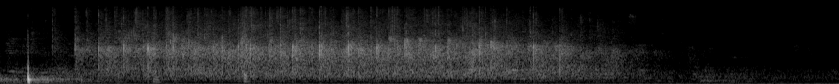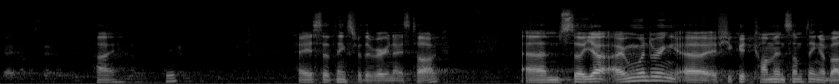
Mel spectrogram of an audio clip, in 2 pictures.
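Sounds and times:
audience applause: 0.0s - 6.7s
speech: 11.5s - 12.9s, 13.6s - 16.7s.

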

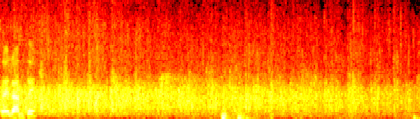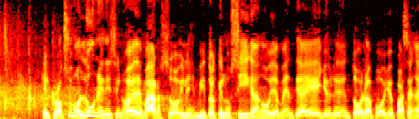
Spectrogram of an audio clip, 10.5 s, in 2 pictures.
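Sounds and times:
speech: 0.0s - 0.6s, 2.8s - 3.2s, 5.8s - 10.4s
audience applause: 0.0s - 6.2s.

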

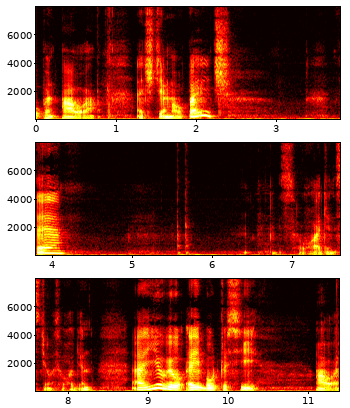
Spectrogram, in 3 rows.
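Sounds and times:
speech: 0.0s - 2.5s, 3.8s - 4.3s, 6.8s - 10.5s, 11.1s - 11.3s
mouse clicks refreshing a page: 5.5s - 5.8s.

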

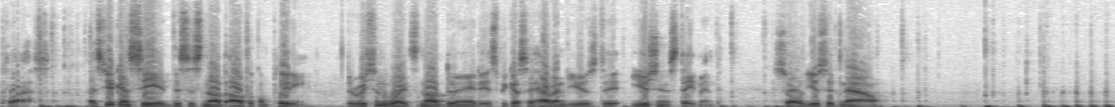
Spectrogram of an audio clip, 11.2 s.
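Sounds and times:
speech: 0.1s - 8.9s
code being typed on a computer keyboard: 0.3s - 1.1s, 7.2s - 11.1s.

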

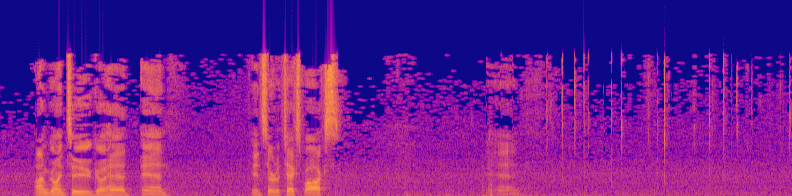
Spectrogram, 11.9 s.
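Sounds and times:
speech: 0.5s - 2.6s, 3.8s - 5.1s
typing on a computer keyboard into a slide's text box: 8.2s - 11.8s.

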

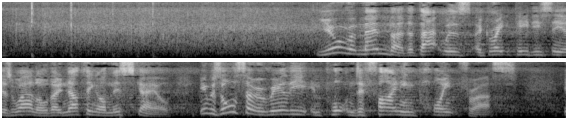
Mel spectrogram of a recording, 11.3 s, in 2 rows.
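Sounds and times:
audience applause: 0.0s - 4.2s
speech: 3.1s - 11.2s.

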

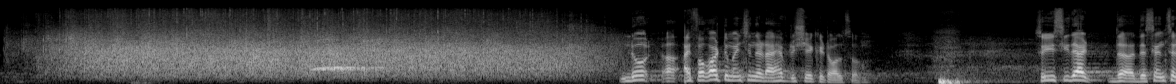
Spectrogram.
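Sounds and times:
audience clapping very hard: 0.0s - 6.3s
speech: 6.2s - 8.8s, 10.4s - 11.7s.

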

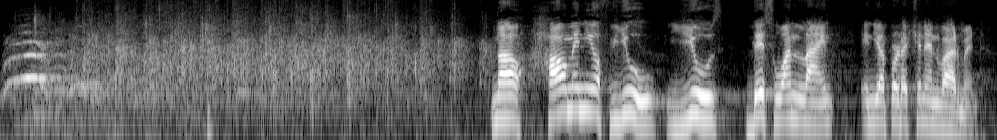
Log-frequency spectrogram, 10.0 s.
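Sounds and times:
audience applauding: 0.0s - 5.0s
speech: 4.9s - 9.9s.

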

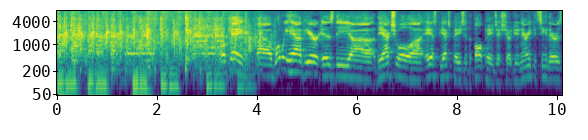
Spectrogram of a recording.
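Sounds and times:
round of applause: 0.0s - 5.0s
speech: 3.5s - 10.1s.

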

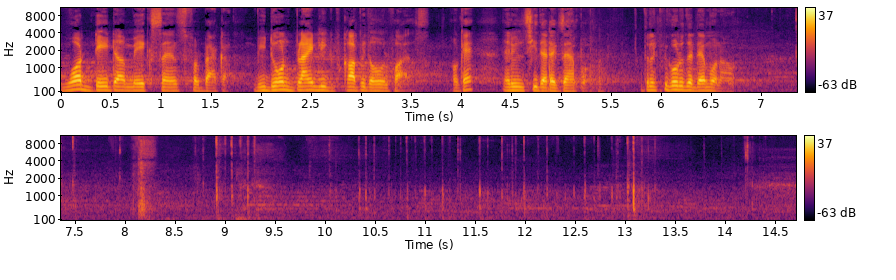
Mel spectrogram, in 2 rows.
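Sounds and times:
speech: 0.0s - 6.8s
typing a password on a computer keyboard: 8.9s - 9.4s, 10.0s - 13.4s.

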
